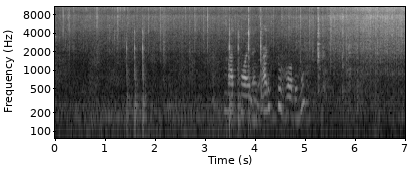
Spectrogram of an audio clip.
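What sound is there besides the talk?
potatoes frying and being stirred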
